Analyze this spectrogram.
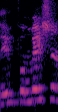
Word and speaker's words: information: Now we have information. Information also ends with tion, and then the syllable before tion in the word information is may. So we have may as the stress syllable. Information, mation.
